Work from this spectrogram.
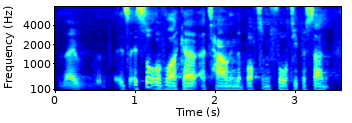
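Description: A young man with a softened Yorkshire accent and a lowish voice talks as a podcast guest. His speech is chatty and anecdotal, full of "like" fillers. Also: brisk. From West Yorkshire, England. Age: young adult. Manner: chatty, storytelling, frequent "like" fillers. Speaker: podcast guest, startup founder. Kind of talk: casual interview chat.

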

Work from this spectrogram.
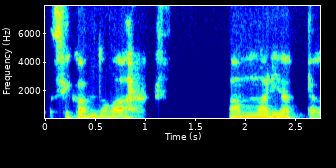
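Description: Young man, podcast co-host, dry close mic, relaxed and quick to laugh. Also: fairly high pitch, dry recording, dull audio. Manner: relaxed, laughs often, many backchannels. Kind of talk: casual chat about music.

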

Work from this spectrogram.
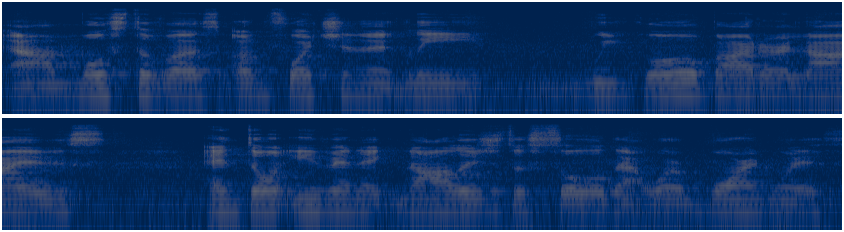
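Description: A woman's voice: on the low side, completely flat delivery, measured pace. A woman from Haiti speaking earnestly about spiritual topics in a casual radio chat, laughing easily. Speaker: hypnotherapist guest. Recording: background noise.

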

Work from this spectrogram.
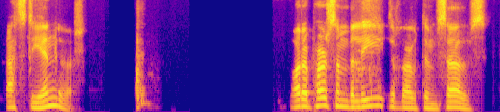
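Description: A man, from Ireland, hosting a podcast and talking in a casual, earnest way, thinking out loud as he goes. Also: a little high, expressive, measured pace. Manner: earnest, thinking aloud with restarts and "you know". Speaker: podcast host. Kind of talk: casual conversational podcast chat.

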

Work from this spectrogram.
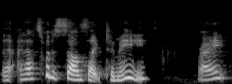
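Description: A middle-aged woman hosting a casual talk show, chatty and quick to laugh as she presents remote job openings and asks the others questions. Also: a little high, dark tone, slightly rough, no echo.

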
